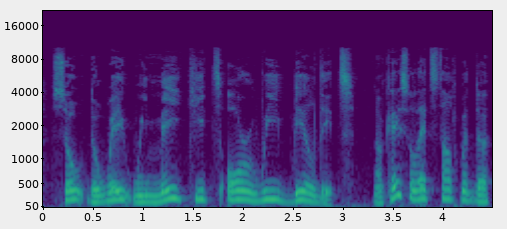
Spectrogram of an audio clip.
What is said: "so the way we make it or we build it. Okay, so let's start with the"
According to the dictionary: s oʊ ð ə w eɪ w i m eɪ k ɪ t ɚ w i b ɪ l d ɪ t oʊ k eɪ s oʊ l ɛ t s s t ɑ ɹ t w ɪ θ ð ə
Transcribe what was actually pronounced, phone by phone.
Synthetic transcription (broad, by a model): s oʊ ð ə w eɪ w i m eɪ k ɪ t ɚ w i b ɪ l d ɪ t oʊ k eɪ s oʊ l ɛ t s s t ɑ ɹ t w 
